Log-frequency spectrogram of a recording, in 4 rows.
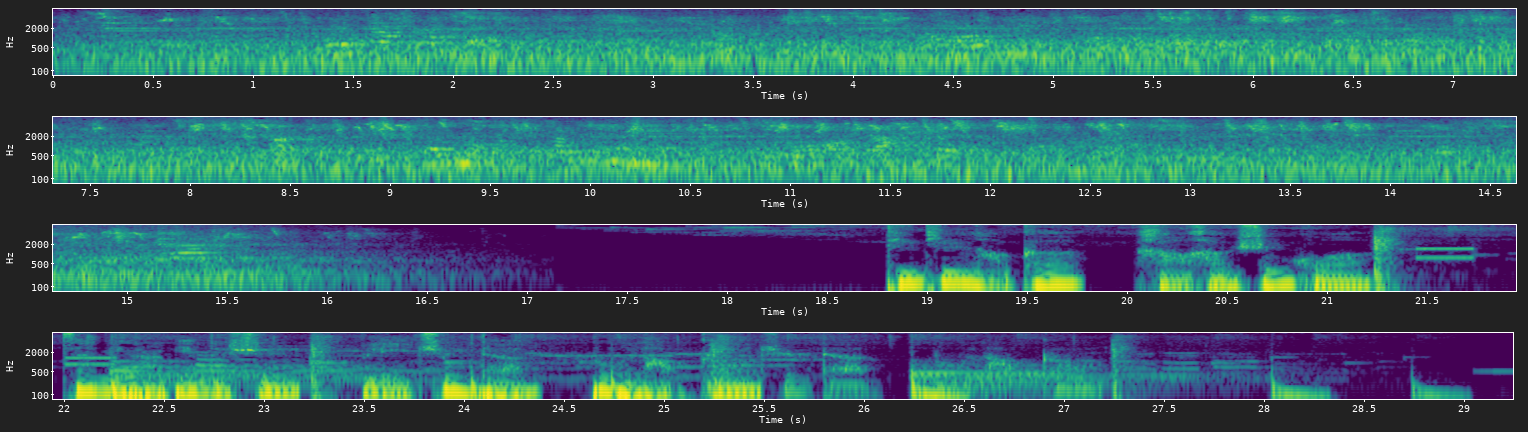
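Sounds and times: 
outdoor noise: 0:00.0 - 0:19.0
small birds chirping by a canal: 0:00.0 - 0:27.5
speech: 0:22.8 - 0:26.8.

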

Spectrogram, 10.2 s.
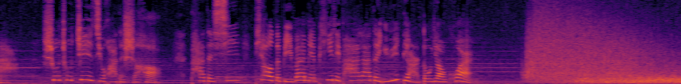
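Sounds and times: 
speech: 0:00.7 - 0:08.0
thunder rumbling: 0:07.8 - 0:10.2.

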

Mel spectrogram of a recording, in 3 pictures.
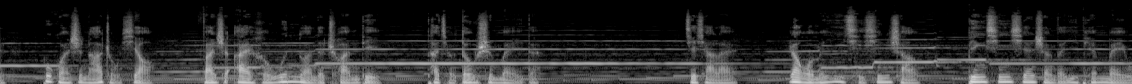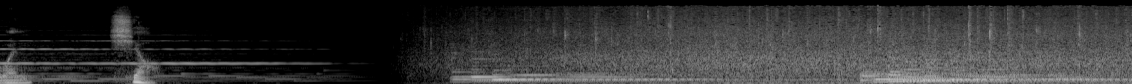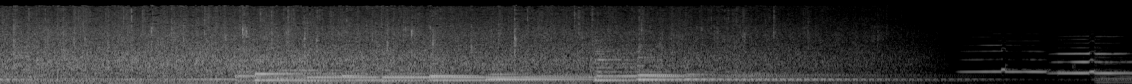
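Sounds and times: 
soft melodic music bed: 0:00.0 - 0:14.8, 0:15.8 - 0:33.9
speech: 0:00.4 - 0:05.5, 0:06.8 - 0:11.8, 0:12.4 - 0:13.0, 0:15.8 - 0:16.1
steady rain: 0:15.2 - 0:32.1.

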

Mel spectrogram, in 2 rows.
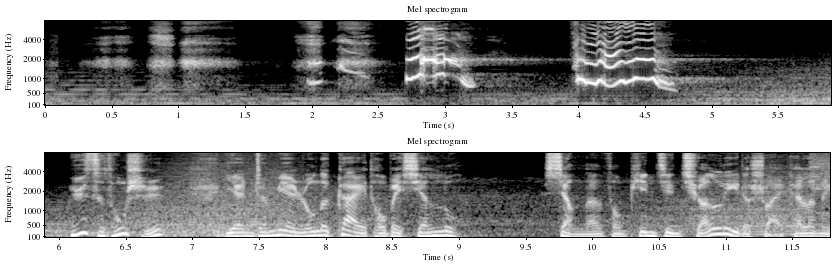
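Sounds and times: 
startled cry of alarm: 0:00.4 - 0:05.1
speech: 0:06.1 - 0:11.7.

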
